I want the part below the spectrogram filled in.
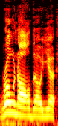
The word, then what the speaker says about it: Ronaldo: his name is 100% pronounced Ronaldo.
